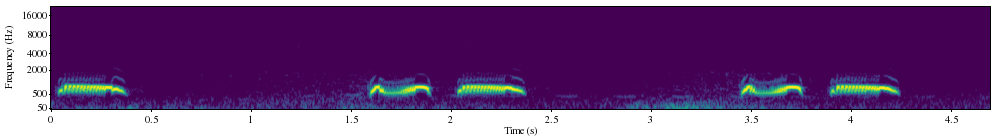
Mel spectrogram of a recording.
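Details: Spotted dove coo for provoking and training kept doves: the tail of one coo, then two phrases of paired hollow coos, about two seconds apart, with little background noise.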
